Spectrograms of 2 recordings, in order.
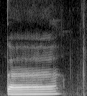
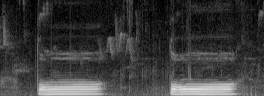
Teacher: تا کو پڑھیں گے ایسے تا، اور طا کو ذرا منہ گول کے کر کے موٹا کر کے پڑھا جائے گا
